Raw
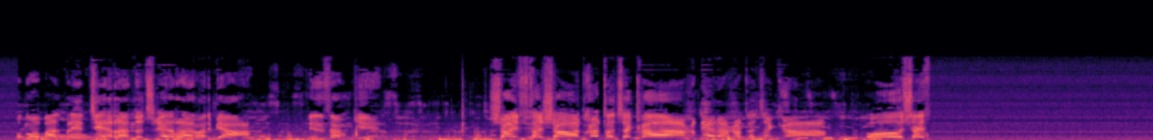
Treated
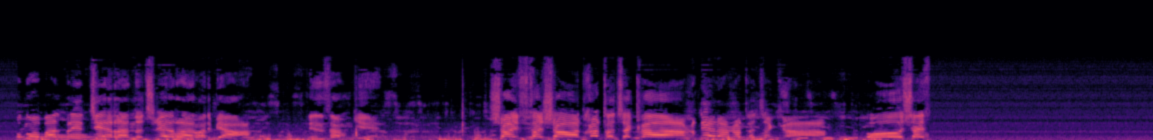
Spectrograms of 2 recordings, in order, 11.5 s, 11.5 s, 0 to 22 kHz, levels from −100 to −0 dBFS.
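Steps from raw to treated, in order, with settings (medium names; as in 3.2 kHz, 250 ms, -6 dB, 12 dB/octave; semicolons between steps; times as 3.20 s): 4.04–6.73 s: bass shelf 110 Hz -10.5 dB; trim -8.5 dB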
